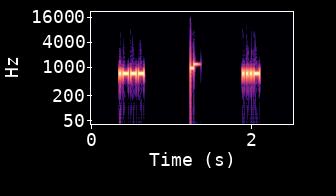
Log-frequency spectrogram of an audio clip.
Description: Morse code, heard as a keyed tone, about 48 wpm, 700 Hz. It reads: J V
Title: Single Letter-Number - Rapid-Fire 50wpm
